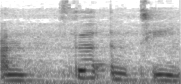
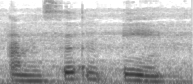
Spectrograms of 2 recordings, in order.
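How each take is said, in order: First: The middle t sound is dropped. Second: The same.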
